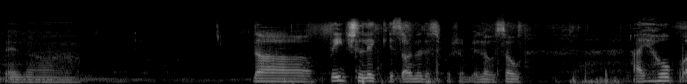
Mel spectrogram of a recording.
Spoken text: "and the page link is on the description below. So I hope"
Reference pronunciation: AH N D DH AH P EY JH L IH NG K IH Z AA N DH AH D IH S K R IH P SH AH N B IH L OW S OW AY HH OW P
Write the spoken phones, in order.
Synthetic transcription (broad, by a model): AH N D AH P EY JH L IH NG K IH S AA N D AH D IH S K IH SH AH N B IH L OW S OW AY HH OW P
